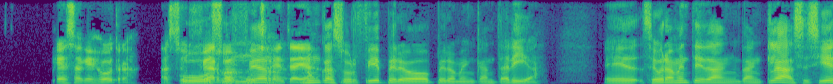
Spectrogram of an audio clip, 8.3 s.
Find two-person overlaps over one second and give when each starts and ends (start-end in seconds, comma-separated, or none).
1.8-3.2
